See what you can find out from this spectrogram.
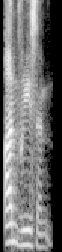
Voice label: "unreason", Indian

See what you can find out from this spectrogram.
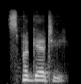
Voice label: "spaghetti", Indian

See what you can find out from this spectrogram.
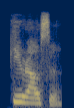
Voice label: "carrousel", Indian

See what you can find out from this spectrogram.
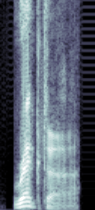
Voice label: "rector", British

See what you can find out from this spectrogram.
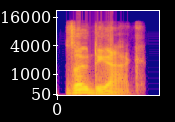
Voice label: "zodiac", British

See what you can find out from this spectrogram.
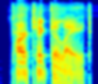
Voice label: "Particulate", American

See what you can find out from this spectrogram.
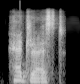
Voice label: "headrest", Indian

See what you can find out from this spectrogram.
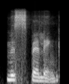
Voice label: "misspelling", Indian

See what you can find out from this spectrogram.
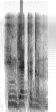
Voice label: "hendecagon", Indian

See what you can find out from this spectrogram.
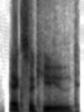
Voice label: "execute", American

